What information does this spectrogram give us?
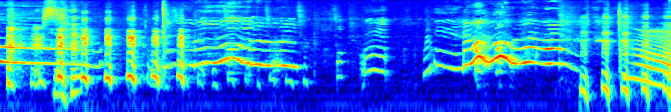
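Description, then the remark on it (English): A dog howls in imitation of sirens he hears, sustained wavering tones that rise and fall in pitch, broken up by short yips and whimpers, with a brief quiet gap midway. “Sometimes he hears the sirens, and then he just is a siren.”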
